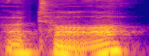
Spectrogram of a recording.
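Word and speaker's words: אַתָּה: So if you're talking to a man and you want to refer to him, you'd say ata, that's you, singular to a man.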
